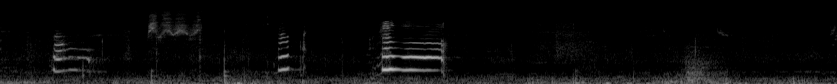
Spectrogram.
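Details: Hungry ginger stray cat on a street in Morocco, happy to see the person who feeds it, gives a few short meows spread over several seconds, with a woman's voice and faint street noise around.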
